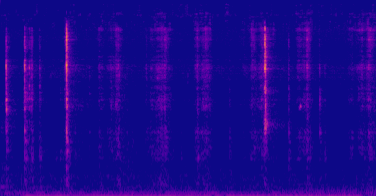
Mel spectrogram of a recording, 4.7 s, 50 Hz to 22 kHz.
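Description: Light metallic clicks and scraping ticks repeat irregularly over a steady low hum, as an Allen key turns running-board bolts by hand on a Ford F-250/F-350 truck, up close.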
